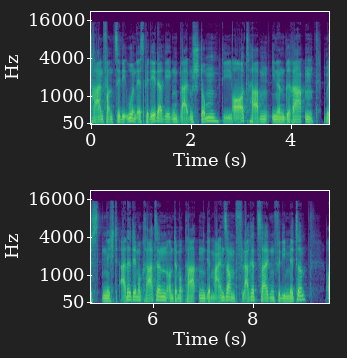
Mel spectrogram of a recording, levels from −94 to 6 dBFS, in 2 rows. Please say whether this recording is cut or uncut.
cut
